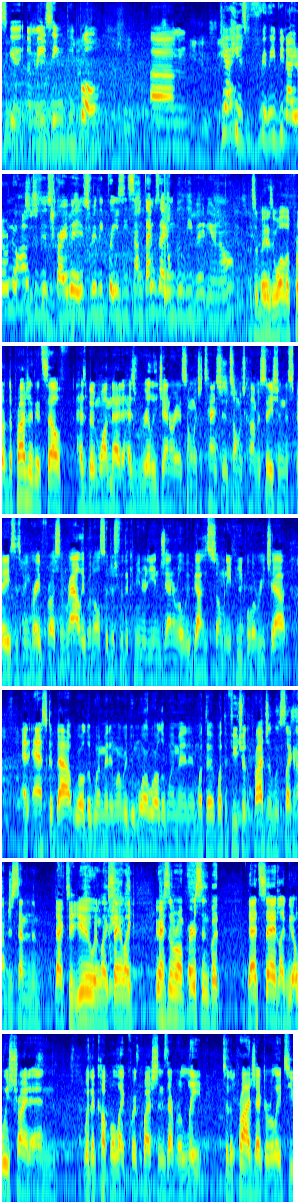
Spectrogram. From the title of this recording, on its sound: Live From VeeCon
